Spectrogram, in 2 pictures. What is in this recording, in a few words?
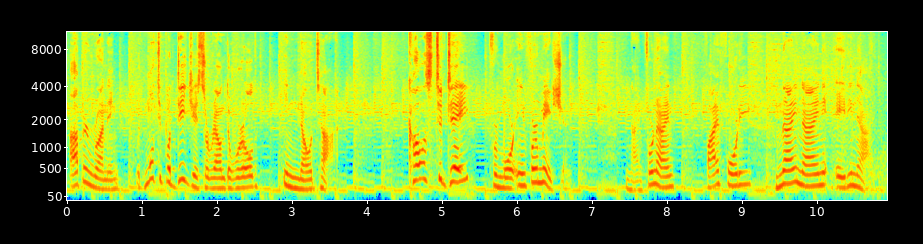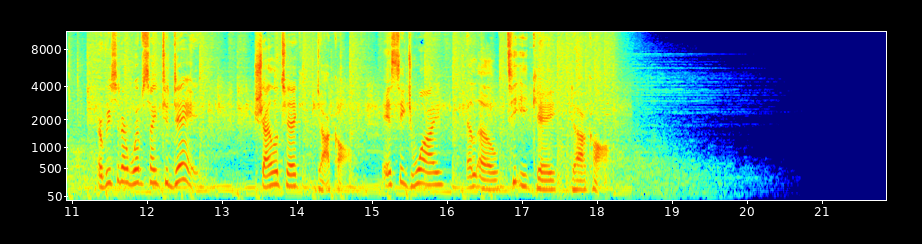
Hosting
